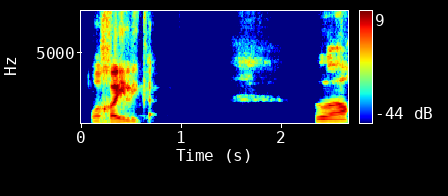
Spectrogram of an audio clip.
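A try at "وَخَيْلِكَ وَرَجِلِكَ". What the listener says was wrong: Kayaknya Ibu suka panjang tuh ya.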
